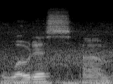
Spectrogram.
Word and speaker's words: WOTUS: of the United States, also known as WOTUS, rhymes with POTUS, and the Colorado River watershed situation happening.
